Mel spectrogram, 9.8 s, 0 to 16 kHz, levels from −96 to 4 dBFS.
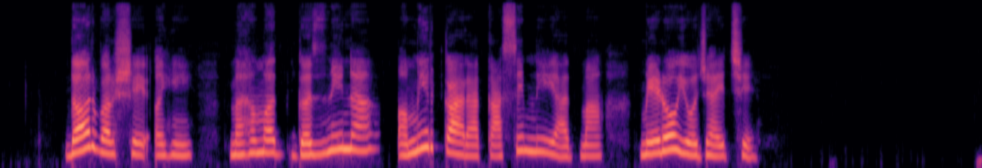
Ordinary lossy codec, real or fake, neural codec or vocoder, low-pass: none; fake; codec, 44.1 kHz, 3.4 kbps, Pupu-Codec; 14.4 kHz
